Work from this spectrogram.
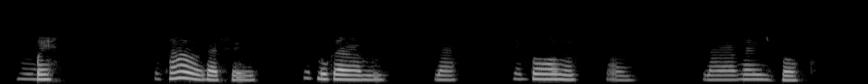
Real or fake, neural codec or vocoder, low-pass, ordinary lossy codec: real; none; 3.6 kHz; none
